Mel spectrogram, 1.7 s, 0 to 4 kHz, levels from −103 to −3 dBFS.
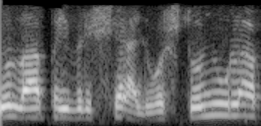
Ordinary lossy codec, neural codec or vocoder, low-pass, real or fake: MP3, 32 kbps; none; 3.6 kHz; real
